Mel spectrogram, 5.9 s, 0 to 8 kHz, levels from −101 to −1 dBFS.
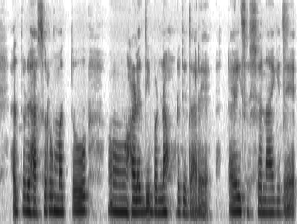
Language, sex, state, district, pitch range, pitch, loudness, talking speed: Kannada, female, Karnataka, Shimoga, 165-180 Hz, 170 Hz, -19 LUFS, 80 wpm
